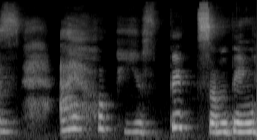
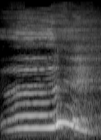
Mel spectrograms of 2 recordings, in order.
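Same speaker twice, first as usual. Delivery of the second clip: high, loud frustrated ugh; exasperated groan; 8 semitones higher, 6 dB louder than usual. Real, not acted. Exasperated groan about selfish guys.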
